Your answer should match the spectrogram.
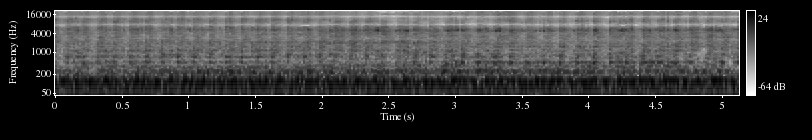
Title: Lifter Tick or Exhaust leak, not running the best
